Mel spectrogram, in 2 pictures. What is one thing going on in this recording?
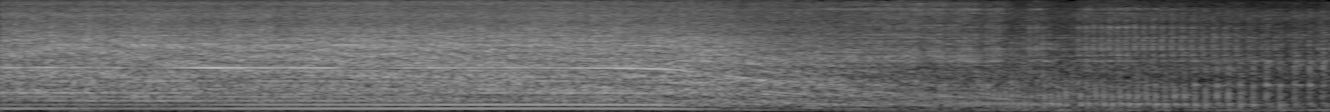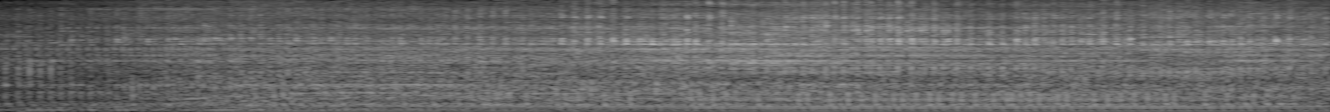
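A leaf blower engine roars close by, winds down to a low idle, then revs up again.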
